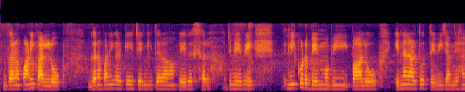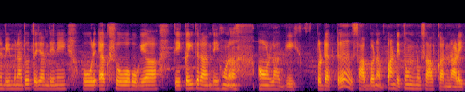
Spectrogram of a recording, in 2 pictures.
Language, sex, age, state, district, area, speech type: Punjabi, female, 30-45, Punjab, Ludhiana, urban, spontaneous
